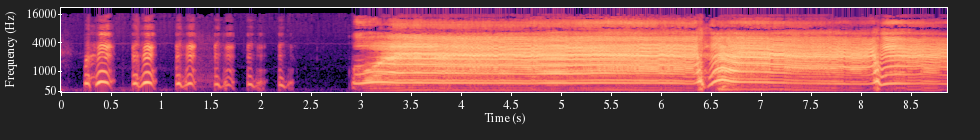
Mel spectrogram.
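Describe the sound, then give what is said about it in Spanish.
A baby cries: first a run of short, choppy sobs, then after a brief pause a long, loud, sustained wail with high harmonics, broken by a couple of quick catches of breath. “El jefe escuchó el llanto y abrió la puerta.”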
